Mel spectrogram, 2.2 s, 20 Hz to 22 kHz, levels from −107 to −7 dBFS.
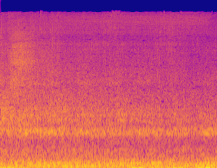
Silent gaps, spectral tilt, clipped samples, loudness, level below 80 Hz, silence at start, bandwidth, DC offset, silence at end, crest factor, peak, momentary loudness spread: none; -4.5 dB/octave; under 0.1%; -25 LUFS; -28 dBFS; 0 s; 17 kHz; under 0.1%; 0 s; 14 dB; -6 dBFS; 3 LU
